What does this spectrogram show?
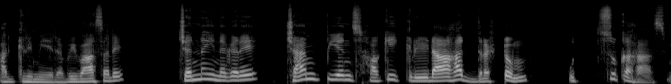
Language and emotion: Sanskrit, happy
